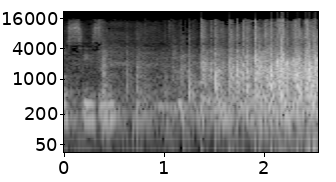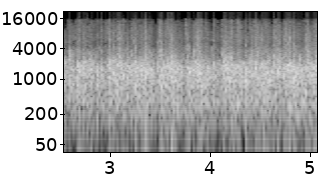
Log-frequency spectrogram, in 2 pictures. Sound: audience applauding

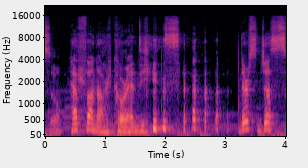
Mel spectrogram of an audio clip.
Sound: laughs

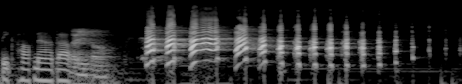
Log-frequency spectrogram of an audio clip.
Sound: laughter

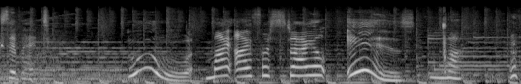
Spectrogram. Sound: kisses

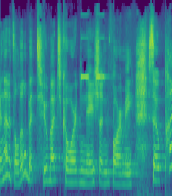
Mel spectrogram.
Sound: timer beeps

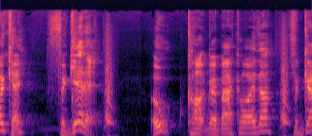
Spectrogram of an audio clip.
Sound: whooshing

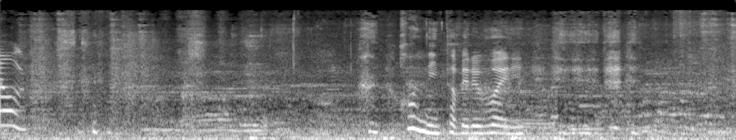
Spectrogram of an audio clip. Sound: laughs

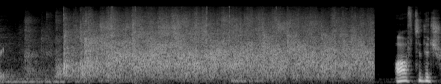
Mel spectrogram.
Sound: loud applause

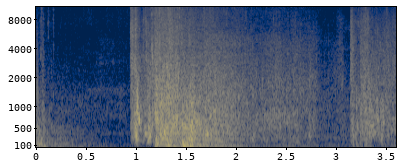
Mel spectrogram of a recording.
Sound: splash

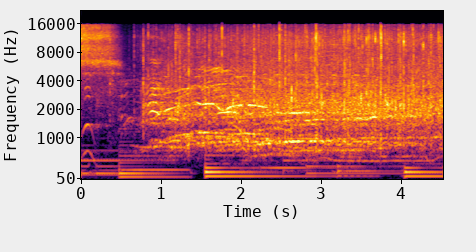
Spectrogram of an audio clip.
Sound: applause

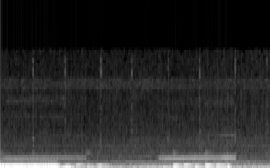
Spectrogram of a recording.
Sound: phone chimes

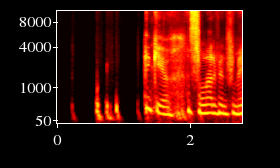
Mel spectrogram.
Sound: silence; mic thumping

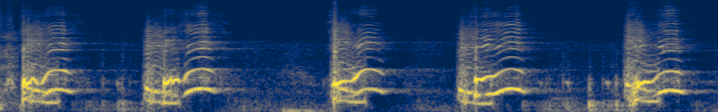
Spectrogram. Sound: laughs

